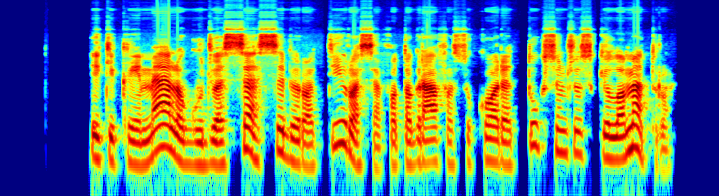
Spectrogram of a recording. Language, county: Lithuanian, Kaunas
